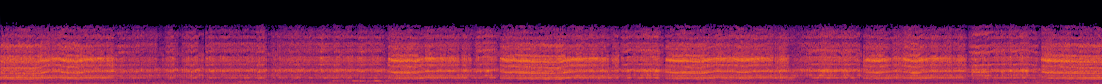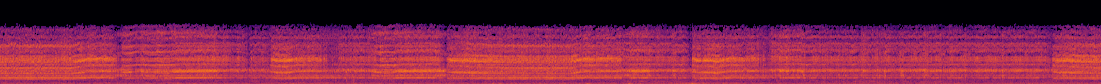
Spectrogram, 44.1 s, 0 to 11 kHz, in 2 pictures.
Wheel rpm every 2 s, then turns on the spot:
210, 230, 230, 230, 230, 220, 230, 230, 230, 220, 220, 210, 220, 230, 230, 230, 210, 230, 220, 230, 230, 230.
none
